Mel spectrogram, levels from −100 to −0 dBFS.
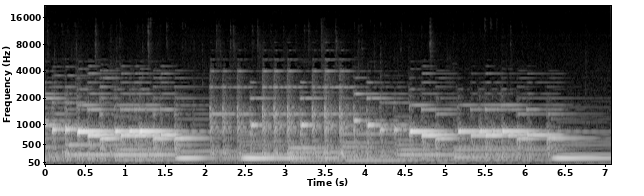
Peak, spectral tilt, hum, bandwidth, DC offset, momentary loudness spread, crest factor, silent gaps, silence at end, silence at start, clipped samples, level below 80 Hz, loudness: -8 dBFS; -9.5 dB/octave; none; 5.4 kHz; under 0.1%; 13 LU; 16 dB; none; 0 s; 0 s; under 0.1%; -60 dBFS; -23 LUFS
